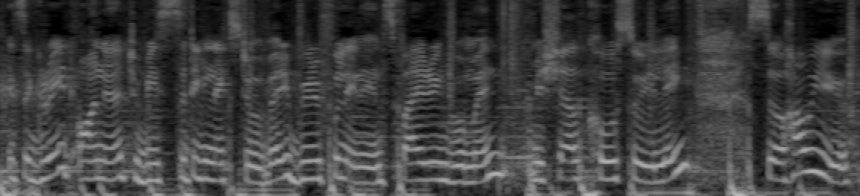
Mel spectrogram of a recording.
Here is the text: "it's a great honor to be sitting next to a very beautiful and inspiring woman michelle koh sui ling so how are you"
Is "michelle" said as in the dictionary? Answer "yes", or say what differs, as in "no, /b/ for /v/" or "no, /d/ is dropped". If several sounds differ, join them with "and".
yes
